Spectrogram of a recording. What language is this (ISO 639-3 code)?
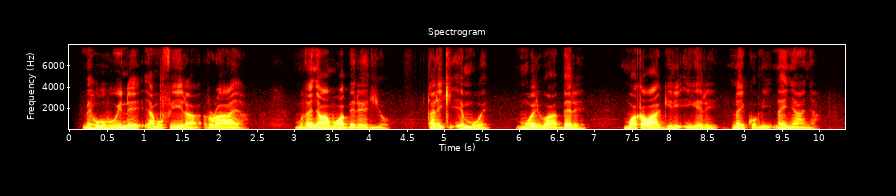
kik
